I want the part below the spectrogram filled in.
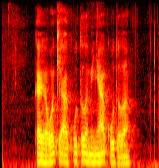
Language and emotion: Russian, neutral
